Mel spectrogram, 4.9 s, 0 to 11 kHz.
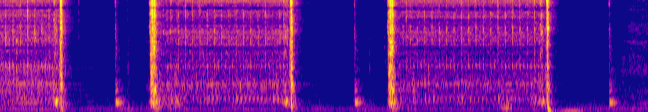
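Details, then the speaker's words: Technics RS676A cassette deck: separate rewind/fast-forward motor makes short whirring bursts that stop abruptly about every second, cutting off because it can't turn; worn idler. "Obviously, it's not turning, so it will it will cut off. It just cuts off when it comes to when it can't turn."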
